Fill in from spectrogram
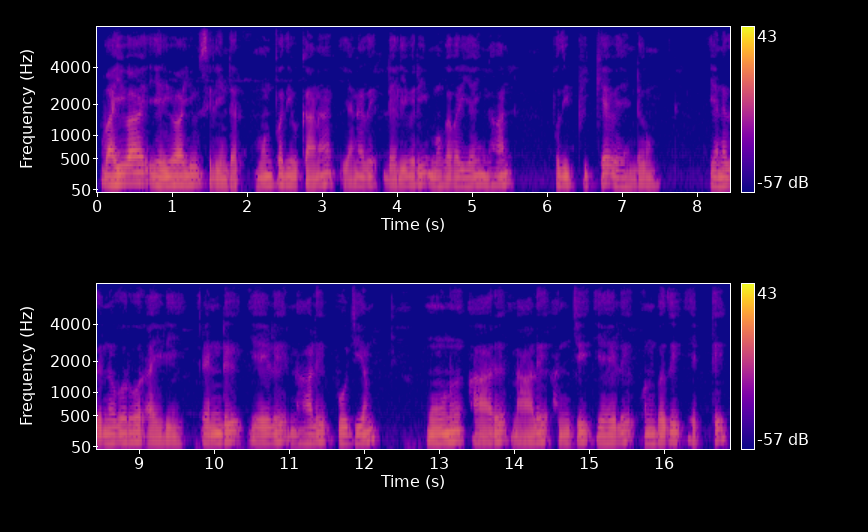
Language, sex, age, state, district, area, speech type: Tamil, male, 18-30, Tamil Nadu, Tiruchirappalli, rural, read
